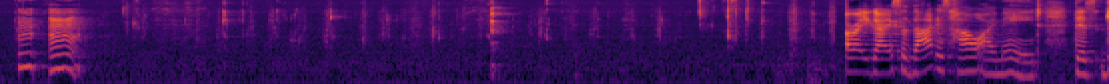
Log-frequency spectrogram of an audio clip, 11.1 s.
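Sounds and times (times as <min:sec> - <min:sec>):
wet chewing mouth clicks: 0:01.2 - 0:08.4.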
